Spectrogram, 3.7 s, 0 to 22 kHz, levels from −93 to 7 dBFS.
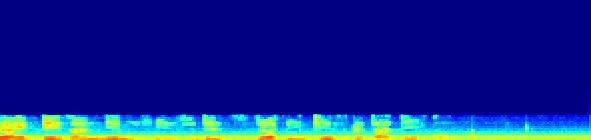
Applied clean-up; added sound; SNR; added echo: none; Wind instrument, woodwind instrument; 12 dB; reverberation time 0.6 s.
